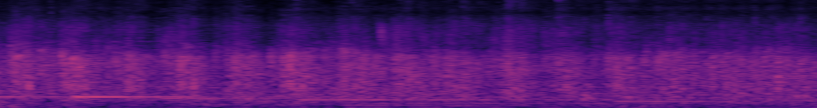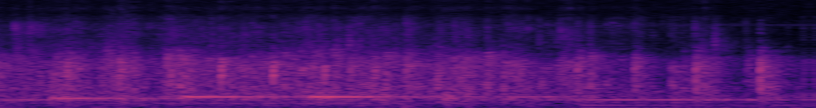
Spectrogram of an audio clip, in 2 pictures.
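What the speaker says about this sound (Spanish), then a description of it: "Dele ese aplauso a Dios." Church congregation applauding during a Spanish-language Christian sermon, steady clapping over about eight seconds with a faint sustained tone in the background and no talk.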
